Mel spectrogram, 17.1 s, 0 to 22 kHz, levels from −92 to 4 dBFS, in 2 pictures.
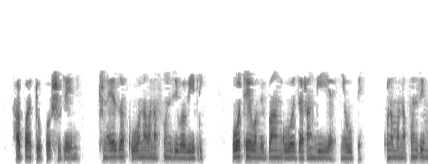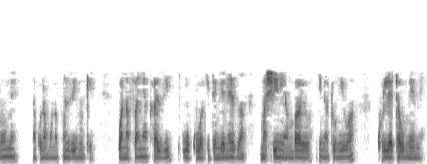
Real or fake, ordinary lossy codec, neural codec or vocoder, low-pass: real; MP3, 16 kbps; none; 3.6 kHz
